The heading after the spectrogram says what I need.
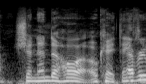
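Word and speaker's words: Shenendehowa: Shannendoa. Okay. Thank you. Everyone panics and says Shenandoa. It is spelled phonetically. Yeah. But everybody just sees it and just panics.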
